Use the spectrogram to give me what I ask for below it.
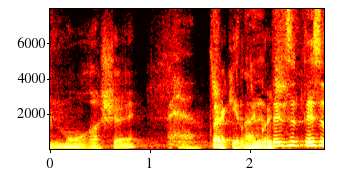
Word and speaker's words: Montrachet: People love that, and there's many different ways of pronouncing it. So if you say Montrachet, then it's a bit of an insult. You should really say Montrachet.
